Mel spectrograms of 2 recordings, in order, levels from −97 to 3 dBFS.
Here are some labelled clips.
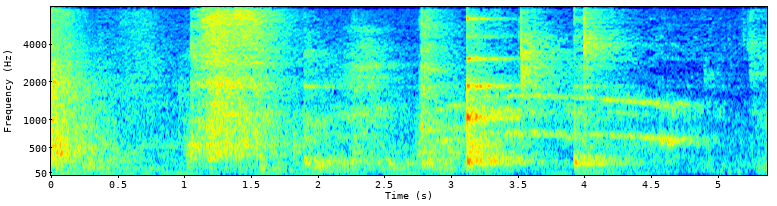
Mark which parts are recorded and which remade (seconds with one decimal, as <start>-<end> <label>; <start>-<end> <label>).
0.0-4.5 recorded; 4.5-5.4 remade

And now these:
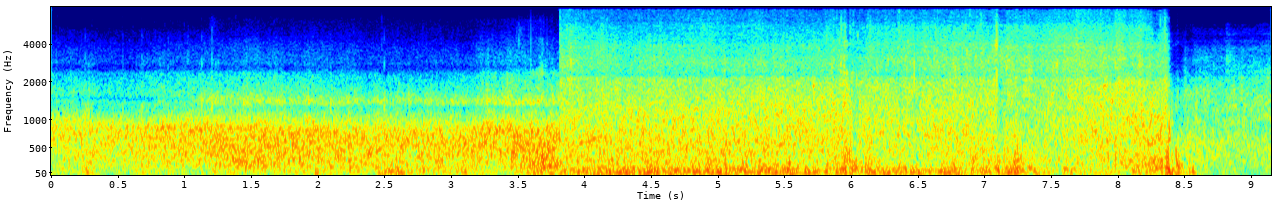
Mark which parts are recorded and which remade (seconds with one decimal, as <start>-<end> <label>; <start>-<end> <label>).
0.0-7.2 recorded; 7.2-9.2 remade

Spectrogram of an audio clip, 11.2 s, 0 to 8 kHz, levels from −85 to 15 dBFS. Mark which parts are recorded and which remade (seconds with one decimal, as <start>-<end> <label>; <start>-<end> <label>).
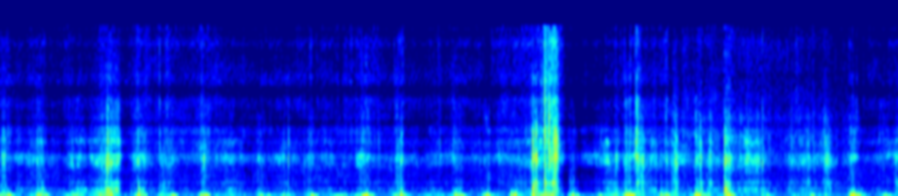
0.0-8.4 remade; 8.4-10.6 recorded; 10.6-11.2 remade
